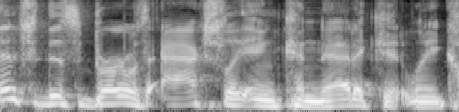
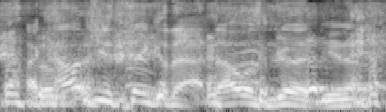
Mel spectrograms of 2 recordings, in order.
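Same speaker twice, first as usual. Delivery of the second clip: asking through laughter, higher; laughing; 3 semitones higher than usual. Real, not acted. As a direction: laugh while you ask. Laughing at the hat trick.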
